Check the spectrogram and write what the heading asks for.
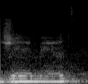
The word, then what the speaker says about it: Jam Man: No coincidence that scam rhymes with Jam Man.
